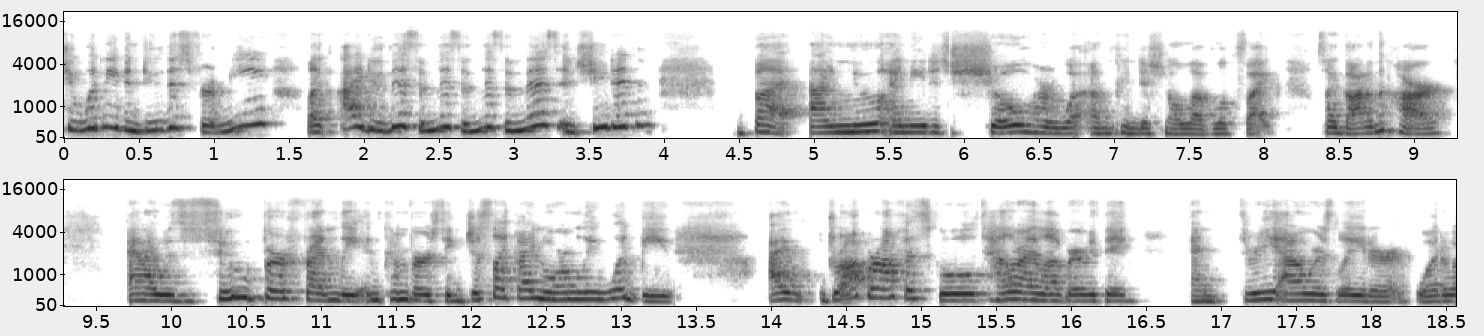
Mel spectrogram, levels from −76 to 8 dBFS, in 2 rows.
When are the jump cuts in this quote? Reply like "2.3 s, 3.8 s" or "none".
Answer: 4.9 s, 5.8 s, 11.4 s, 13.4 s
